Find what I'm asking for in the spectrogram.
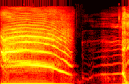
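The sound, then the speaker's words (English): A person's voice imitates a falcon screech with one loud, harsh, sustained cry lasting about a second that slides down in pitch at the end, followed by a fainter, thinner tone and a brief burst. “Give me your best Falcon screech. Not too close to the mic, but give me your best Falcon screech.”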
